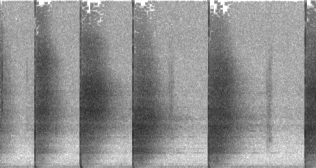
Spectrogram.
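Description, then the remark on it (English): Five sharp, irregularly spaced hits ring out, each leaving a bright, hissy room-noise echo that fades slowly before the next one. No one speaks. “I'm actually hearing a ring because I'm really, really, really listening for it.”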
